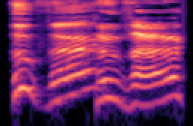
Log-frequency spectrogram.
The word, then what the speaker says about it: Hoover: Hoover. It works. It does work. And I think that that's the only reason they allowed him to come in because Hoover rhymes with Hoosier and you can do the chant.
